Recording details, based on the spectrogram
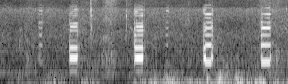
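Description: Nokta Makro Simplex metal detector giving a jumpy target signal, short beeping tones that break up and repeat about four times, interleaved with scraping and handling noise from the coil sweeping over ground.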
